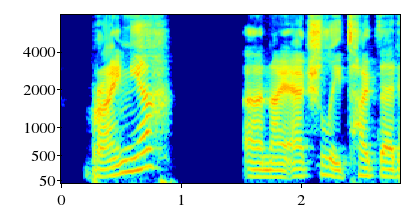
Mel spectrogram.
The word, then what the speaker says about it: Brynje: So pronounce the name again. Brainia. Brainia. Okay. So this is Brynje.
